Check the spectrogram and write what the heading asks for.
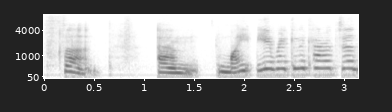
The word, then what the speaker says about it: Fern: Her name is actually, no, her name is similar to Frieren, and it's one syllable, Fern.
